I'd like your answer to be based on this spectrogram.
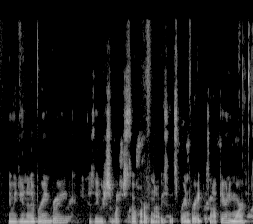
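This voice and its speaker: A woman's very deep, low pitch at a fairly quick pace, with noticeable background noise. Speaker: elementary school teacher. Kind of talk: tutorial. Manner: fast; animated.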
